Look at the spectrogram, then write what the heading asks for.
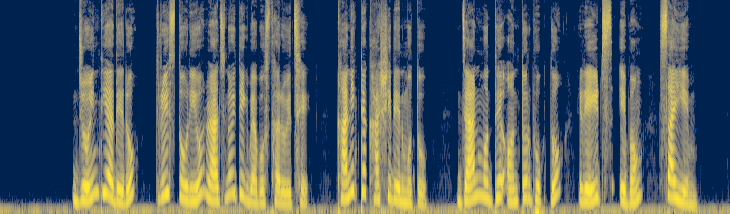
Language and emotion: Bengali, neutral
